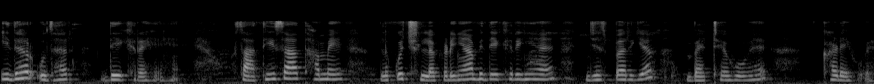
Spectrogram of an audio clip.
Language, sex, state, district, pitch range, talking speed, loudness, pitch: Hindi, female, Jharkhand, Jamtara, 200-240 Hz, 170 wpm, -35 LUFS, 225 Hz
